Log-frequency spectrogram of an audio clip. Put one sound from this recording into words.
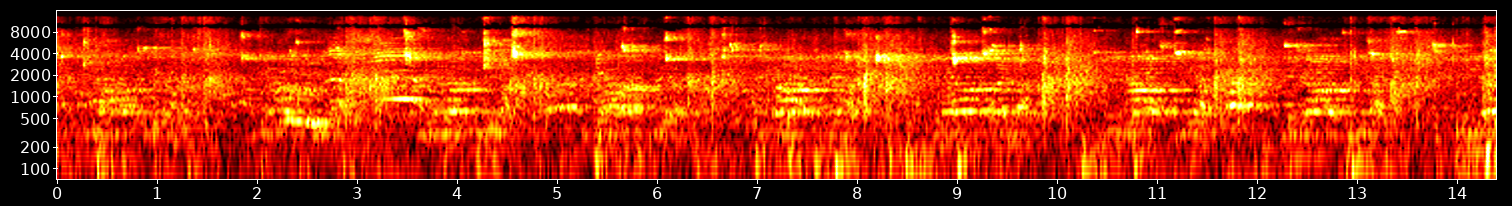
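Basketball sneakers squeak sharply on a hardwood floor in a large echoing gym.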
